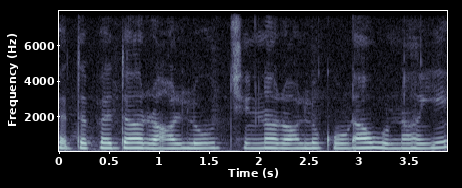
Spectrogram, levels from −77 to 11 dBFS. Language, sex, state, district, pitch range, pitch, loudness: Telugu, female, Andhra Pradesh, Anantapur, 250-260 Hz, 255 Hz, -14 LUFS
